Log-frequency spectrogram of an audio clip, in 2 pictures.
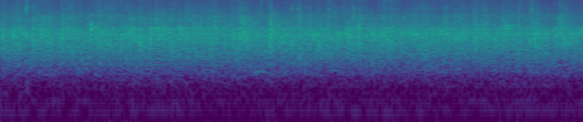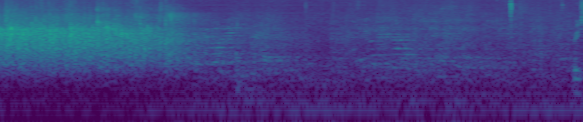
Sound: applause

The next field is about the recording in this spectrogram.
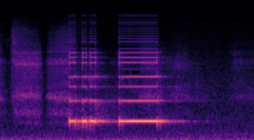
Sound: doorbell ringing

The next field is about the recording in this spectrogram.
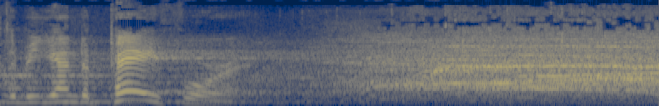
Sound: crowd booing

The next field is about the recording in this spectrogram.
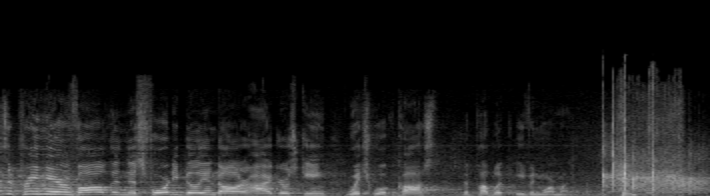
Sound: chuckles

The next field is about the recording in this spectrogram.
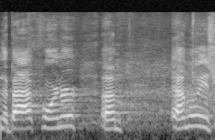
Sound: laughter

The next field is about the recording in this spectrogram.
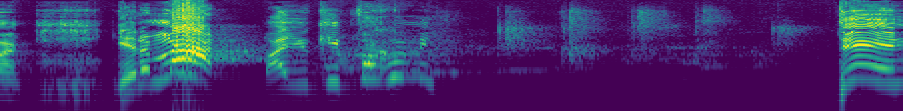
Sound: audience claps

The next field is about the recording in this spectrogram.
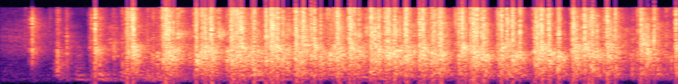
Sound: applause

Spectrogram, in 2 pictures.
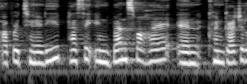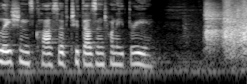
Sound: speaking in French; audience applauding

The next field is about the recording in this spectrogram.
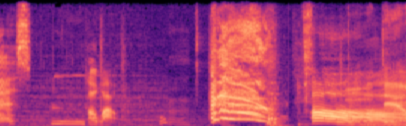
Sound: laughs

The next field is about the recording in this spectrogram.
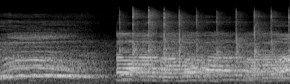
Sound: infinite applause

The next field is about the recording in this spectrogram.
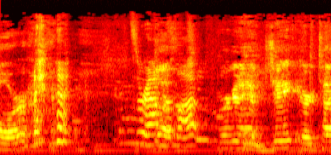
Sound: laughs

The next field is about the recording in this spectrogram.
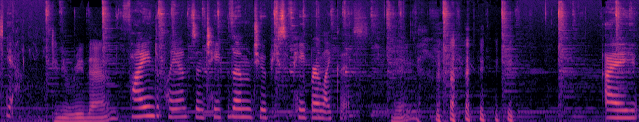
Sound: laughter

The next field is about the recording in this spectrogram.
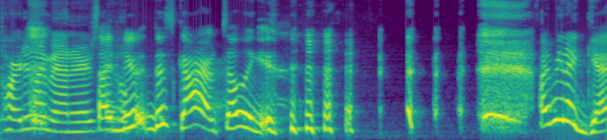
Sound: laughs

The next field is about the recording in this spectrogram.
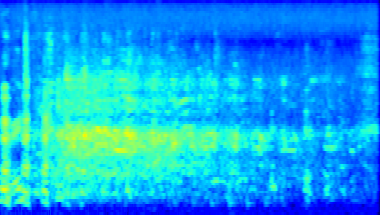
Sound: laughter

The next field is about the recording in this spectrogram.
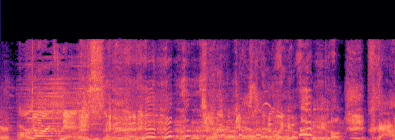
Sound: group laughing

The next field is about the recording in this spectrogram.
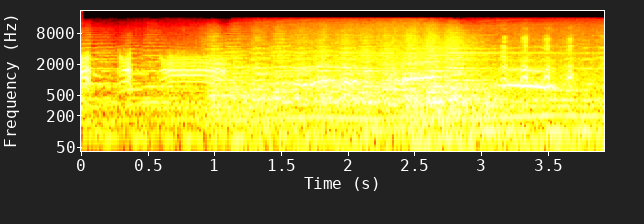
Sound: laughing; car screeching; laughing

